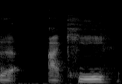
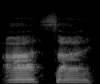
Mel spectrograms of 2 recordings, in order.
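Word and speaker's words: açaí: a no it's not a Ikey it's not a I side it's an acai bow all right it's a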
